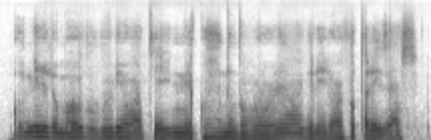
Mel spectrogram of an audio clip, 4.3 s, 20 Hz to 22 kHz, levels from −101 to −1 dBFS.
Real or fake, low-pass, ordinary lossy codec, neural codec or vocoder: fake; none; none; codec, 44.1 kHz, 2.6 kbps, DAC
